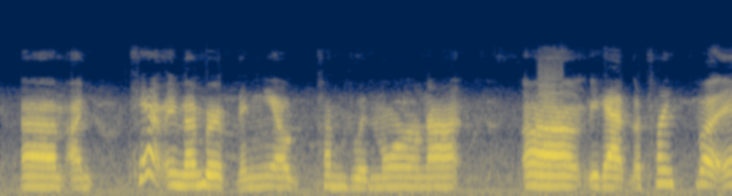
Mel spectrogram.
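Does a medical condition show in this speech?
Yes: cerebral palsy.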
